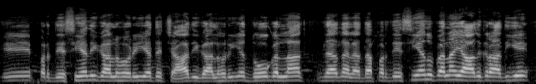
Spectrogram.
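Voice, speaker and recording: A man's voice: high-pitched, fairly even intonation, quick pace, a bit bright, no room sound. A man with a Punjabi accent reciting nostalgic folk verse as a guest poet, in a rhythmic, declamatory way.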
